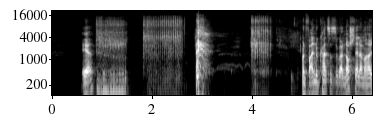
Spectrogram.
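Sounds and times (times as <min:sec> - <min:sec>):
speech: 0:00.6 - 0:02.0, 0:05.0 - 0:06.4
sharper explosive mouth puff: 0:00.9 - 0:03.2.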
